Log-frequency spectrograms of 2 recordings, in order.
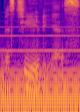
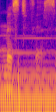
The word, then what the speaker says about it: mischievous: forever it sounded it I always pronounce it like mischievious so yeah I didn't get it it was mischievous and not mischievious yeah okay you would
